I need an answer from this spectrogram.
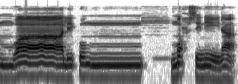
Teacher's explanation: আর মিম সাকিনের পরে যেহেতু এখানে মিম আসছে নেক্সট শব্দ, এখানে আমরা একফা স্বাভাবিক করবো, দুইটা মিমকে মিলাইয়ে গুণা সহকারে পড়বো।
